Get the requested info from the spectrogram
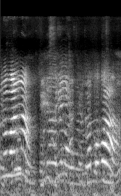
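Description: A child talking in short phrases.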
